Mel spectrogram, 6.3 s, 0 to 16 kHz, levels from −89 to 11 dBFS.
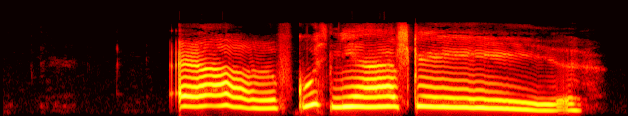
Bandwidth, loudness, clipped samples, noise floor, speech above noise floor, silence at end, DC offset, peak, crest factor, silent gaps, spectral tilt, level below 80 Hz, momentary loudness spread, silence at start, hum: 7.4 kHz; -10 LUFS; under 0.1%; -73 dBFS; 63 dB; 0.45 s; under 0.1%; 0 dBFS; 12 dB; none; -6 dB/octave; -70 dBFS; 9 LU; 1.8 s; none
